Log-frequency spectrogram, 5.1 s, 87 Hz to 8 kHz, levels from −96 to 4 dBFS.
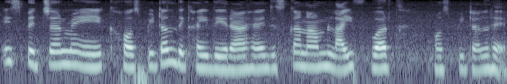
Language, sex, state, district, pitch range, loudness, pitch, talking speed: Hindi, female, Chhattisgarh, Raipur, 195-240 Hz, -18 LUFS, 215 Hz, 175 wpm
